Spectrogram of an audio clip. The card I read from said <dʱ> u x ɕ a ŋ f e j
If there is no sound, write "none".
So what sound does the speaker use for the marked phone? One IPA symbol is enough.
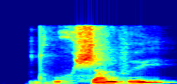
dʱ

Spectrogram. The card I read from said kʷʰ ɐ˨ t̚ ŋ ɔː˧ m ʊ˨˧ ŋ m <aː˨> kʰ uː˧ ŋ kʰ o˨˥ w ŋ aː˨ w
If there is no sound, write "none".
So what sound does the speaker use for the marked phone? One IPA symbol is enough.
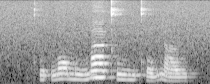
aː˥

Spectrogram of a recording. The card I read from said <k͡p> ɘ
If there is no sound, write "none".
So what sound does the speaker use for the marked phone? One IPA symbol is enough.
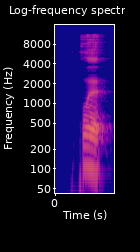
kʷ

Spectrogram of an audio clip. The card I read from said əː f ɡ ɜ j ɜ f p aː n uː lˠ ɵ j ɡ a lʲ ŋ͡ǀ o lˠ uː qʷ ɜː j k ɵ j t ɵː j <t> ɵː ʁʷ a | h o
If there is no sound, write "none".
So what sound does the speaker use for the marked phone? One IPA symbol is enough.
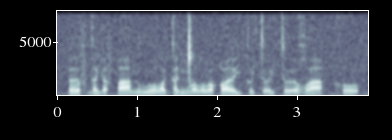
t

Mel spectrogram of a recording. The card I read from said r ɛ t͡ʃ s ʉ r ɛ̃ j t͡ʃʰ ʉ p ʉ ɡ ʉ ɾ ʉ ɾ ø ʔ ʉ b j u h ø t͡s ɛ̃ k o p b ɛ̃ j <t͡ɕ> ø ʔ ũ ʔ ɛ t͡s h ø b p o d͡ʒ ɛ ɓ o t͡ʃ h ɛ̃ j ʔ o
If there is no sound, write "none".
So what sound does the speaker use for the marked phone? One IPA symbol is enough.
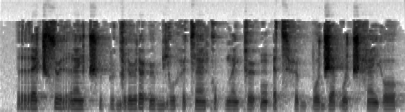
k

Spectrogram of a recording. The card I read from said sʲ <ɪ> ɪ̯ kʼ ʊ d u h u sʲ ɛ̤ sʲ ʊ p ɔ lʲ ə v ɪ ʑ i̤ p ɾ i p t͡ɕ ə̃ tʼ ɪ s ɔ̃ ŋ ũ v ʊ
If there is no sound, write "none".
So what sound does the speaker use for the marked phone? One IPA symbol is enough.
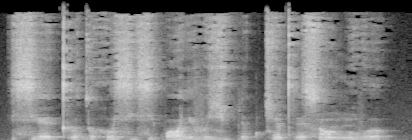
ɛ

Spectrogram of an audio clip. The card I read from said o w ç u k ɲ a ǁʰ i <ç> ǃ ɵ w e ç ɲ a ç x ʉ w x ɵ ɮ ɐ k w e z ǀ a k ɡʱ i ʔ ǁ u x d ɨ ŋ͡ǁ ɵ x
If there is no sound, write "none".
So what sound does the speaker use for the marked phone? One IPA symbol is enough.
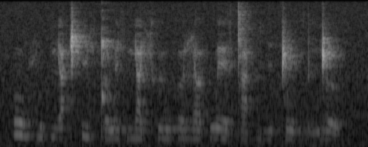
ç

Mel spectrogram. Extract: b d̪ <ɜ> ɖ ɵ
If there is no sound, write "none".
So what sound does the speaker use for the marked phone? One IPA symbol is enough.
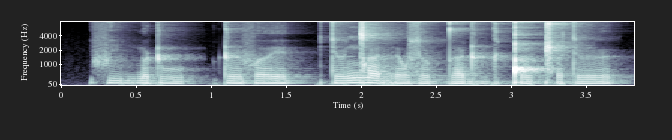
ɜ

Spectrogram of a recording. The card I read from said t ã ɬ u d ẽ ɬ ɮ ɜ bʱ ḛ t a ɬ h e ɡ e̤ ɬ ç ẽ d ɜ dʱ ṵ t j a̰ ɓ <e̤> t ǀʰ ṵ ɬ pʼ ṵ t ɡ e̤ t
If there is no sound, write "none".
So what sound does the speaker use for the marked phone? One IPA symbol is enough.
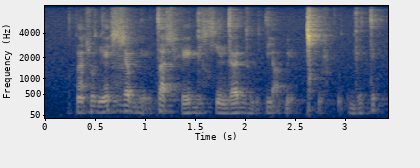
ḛ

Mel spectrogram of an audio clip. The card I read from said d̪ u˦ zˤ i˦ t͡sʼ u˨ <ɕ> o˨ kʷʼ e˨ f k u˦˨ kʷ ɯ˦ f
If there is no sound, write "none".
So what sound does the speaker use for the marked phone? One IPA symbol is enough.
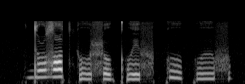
ɬ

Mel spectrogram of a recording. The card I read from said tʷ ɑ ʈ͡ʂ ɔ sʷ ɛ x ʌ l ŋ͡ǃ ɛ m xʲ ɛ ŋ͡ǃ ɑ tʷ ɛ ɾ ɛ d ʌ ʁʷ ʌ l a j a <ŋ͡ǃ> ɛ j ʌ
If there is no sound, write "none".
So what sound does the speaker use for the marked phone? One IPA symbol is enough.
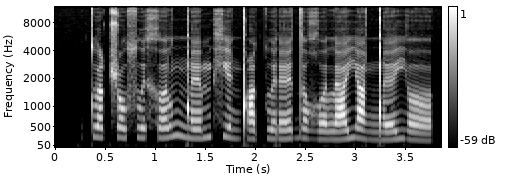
ŋ͡ǃ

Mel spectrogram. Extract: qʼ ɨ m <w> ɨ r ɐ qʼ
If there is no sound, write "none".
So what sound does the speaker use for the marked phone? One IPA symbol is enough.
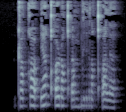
b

